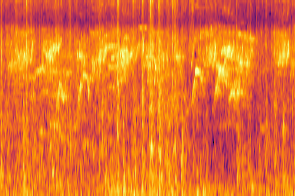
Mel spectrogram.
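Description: Homing pigeons burst out of their loft in a flurry of flapping wings, a close, busy rush of wingbeats with a few soft coos and chirps mixed in.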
